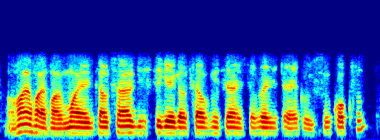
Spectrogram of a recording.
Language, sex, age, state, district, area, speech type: Assamese, male, 60+, Assam, Sonitpur, urban, conversation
